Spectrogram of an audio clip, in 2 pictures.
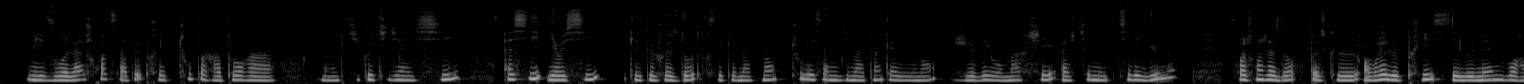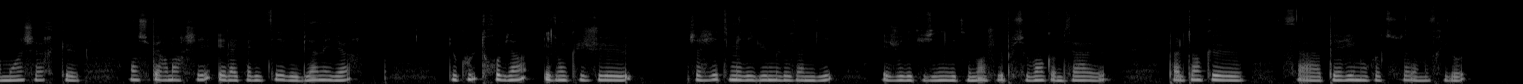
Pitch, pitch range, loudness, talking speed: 200 Hz, 190-215 Hz, -36 LUFS, 205 wpm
